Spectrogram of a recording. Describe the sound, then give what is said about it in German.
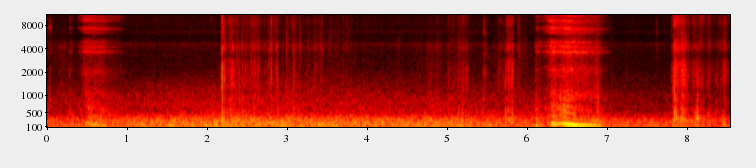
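A sea turtle in Costa Rica surfaces with a sudden, forceful exhale followed by a breathy inhale, set against a steady low rumble of surf. A few shorter breath bursts appear around it, with no talking. “Das heißt also, man hört immer ganz lange nichts, dann hört man diesen explosionsartiges Ausatmen und dann wieder einatmen.”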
